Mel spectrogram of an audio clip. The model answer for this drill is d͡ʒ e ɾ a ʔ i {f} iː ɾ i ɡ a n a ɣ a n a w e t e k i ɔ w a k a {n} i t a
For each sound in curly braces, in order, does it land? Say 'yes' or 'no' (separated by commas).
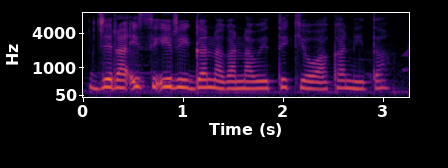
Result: no, yes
